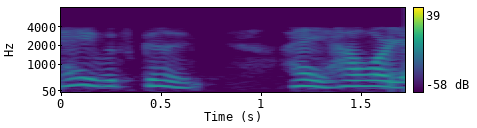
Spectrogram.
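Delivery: play-acted laid-back, calm, easygoing casual voice. Retelling how the caller just answered the phone: imitating a calm, casual greeting. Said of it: "He all calm. He like".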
